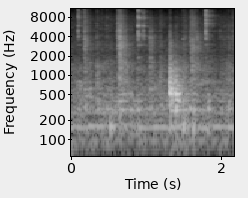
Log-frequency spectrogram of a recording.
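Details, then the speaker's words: Miele W562 washing a small load of woollens on Minimum Iron 30°C with Short and Water Plus, during the conditioner rinse: irregular soft clunks as the drum turns are the tumbling detergent ball, which is normal and harmless. "the clunking you can hear is the detergent ball. So don't worry, I've not left something in my pocket."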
